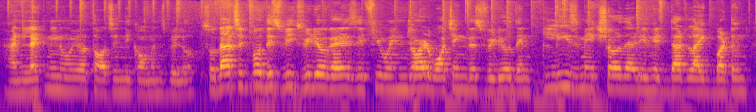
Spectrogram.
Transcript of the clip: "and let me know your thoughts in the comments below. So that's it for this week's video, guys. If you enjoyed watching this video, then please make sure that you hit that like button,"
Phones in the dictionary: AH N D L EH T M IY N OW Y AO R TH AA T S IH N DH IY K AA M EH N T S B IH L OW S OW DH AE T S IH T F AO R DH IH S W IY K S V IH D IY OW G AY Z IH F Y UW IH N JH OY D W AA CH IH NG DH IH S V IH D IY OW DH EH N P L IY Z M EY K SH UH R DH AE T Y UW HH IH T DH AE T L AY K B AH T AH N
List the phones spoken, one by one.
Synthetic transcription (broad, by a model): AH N D L EH T M IY N OW Y AO R T AA T S IH N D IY K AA M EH N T S B IH L OW S OW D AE T S IH T F AO R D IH S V IY K S V IH D IY OW G AY Z IH F Y UW IH N JH OY D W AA CH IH NG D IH S V IH D IY OW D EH N P L IY Z M EY K SH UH R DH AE T Y UW HH IH T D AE T L AY K B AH T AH N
